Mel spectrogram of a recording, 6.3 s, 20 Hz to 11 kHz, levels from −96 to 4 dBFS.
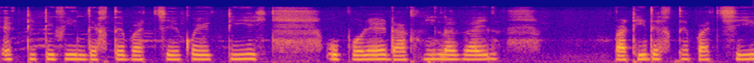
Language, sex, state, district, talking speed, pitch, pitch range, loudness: Bengali, female, Assam, Hailakandi, 105 wpm, 230 Hz, 225-235 Hz, -19 LUFS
